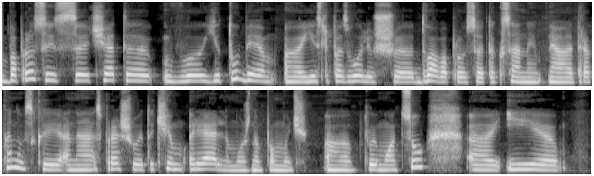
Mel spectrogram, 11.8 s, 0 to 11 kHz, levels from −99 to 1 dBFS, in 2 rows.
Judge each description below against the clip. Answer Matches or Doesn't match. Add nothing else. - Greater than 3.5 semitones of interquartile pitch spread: Doesn't match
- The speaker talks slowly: Matches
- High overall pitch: Matches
